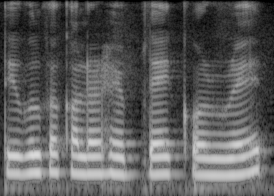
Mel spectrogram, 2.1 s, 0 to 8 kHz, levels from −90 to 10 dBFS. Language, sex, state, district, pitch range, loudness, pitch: Hindi, female, Arunachal Pradesh, Longding, 225-245 Hz, -13 LUFS, 230 Hz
